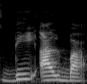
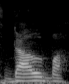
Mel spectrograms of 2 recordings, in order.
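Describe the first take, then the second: First: It is said as a letter, then the word. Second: It is said as one joined word. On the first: The speaker calls it wrong. "Akala nako pag pronounce ni is D Alba" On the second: The speaker calls it right. "ang pag-pronounce sa day ani according to Cristel Folgar is Dalba"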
